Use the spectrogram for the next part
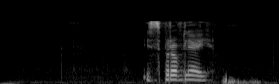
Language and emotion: Russian, angry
